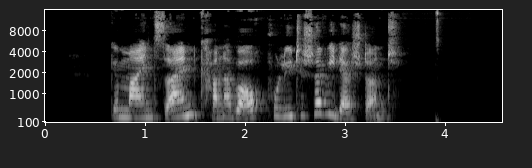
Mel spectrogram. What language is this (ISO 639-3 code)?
deu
